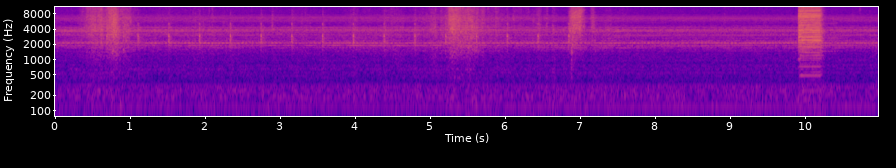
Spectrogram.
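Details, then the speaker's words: MICATA MBVLSI-168 AMD 286 system booting from floppy: soft ticking broken by harsh buzzing bursts as the head seeks, drive unable to read the disk. "I don't really sound that healthy if you listen to that yeah it's not able to read that dist at this point"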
